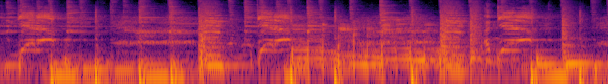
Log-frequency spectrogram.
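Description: Rock band playing live: electric guitar and bass over a steady drum-kit beat, loud through a big concert PA as heard from the crowd.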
